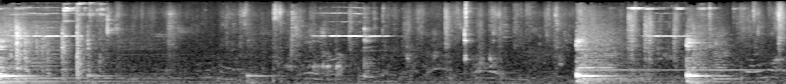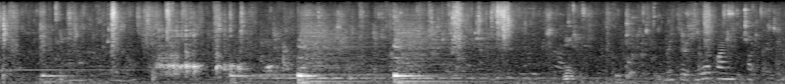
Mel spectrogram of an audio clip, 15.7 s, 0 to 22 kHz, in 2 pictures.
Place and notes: Osaka, Tennōji district, Shitennoji Temple area - shrine procedure
shrine visitors throwing coins, ringing a bell and splashing a holly statue with water.
31 March 2013, 11:27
